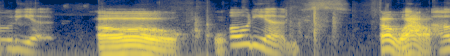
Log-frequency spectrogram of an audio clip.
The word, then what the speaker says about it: Otyugh: Odiogs, Yeah.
